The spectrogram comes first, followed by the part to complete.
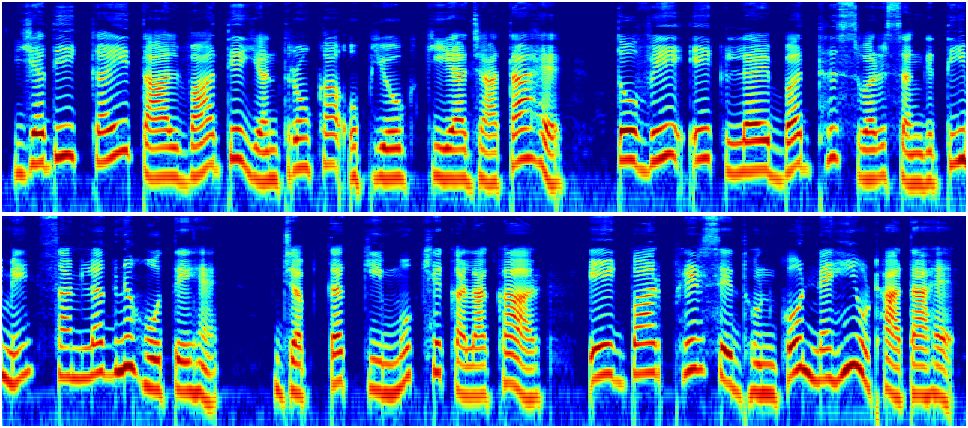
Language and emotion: Hindi, neutral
